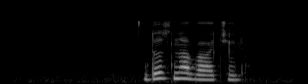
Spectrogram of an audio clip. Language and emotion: Russian, neutral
